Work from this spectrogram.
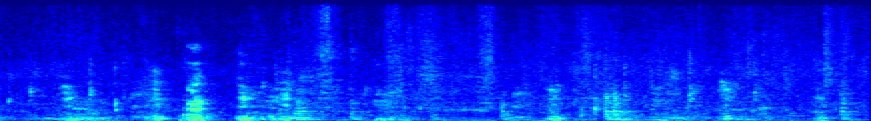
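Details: White pigs on a pig farm in Nepal, giving short broadband grunts and snorts in irregular bursts, several animals overlapping, with a steady noisy farm background.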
